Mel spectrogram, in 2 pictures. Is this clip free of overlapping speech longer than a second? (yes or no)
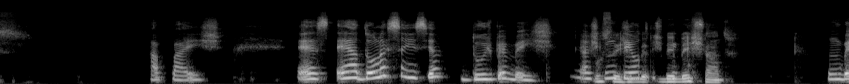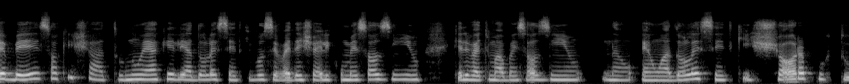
no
